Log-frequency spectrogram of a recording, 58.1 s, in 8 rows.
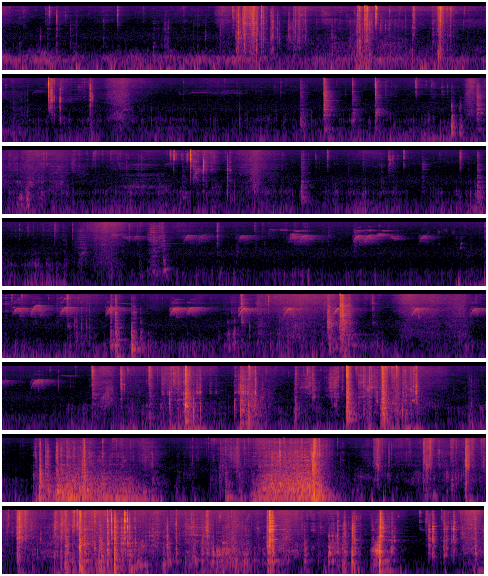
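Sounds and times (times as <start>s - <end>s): rustling scuffing noise: 45.6s - 47.6s, 49.0s - 52.2s.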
